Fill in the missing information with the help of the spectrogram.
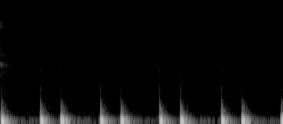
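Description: A heartbeat sound effect, played from a device's sounds and nature sounds menu, thumps in low, muffled double beats, lub-dub pairs repeating at an even resting pace, clear with no voices.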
